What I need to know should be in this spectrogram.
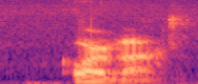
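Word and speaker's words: Korva: Corva.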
